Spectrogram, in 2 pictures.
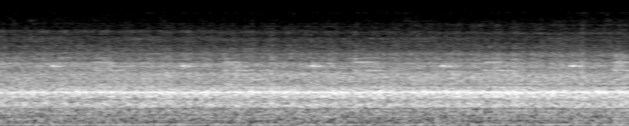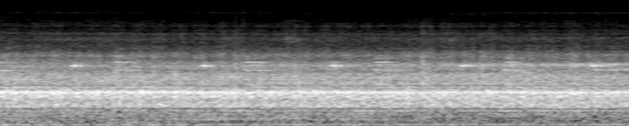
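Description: Rail-yard sounds playing in the background from a video: a steady diesel locomotive rumble with a faint high beep or tick repeating a little faster than once a second.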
